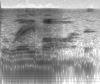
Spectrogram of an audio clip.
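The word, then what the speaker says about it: レモン: Now, remember, the Japanese pronunciate their L's like R's. So instead of lemon, it's raimon. Next, we have plum.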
